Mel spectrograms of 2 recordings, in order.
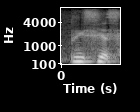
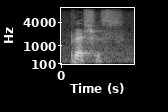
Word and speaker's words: precious: वो बोलते हैं बहुत प्रीसियस है, जो कि गलत प्रोनाउंसिएशन है इस वर्ड का. इस वर्ड का सही प्रोनाउंसिएशन है प्रेशियस. इट इज प्रेशियस, नॉट प्रीसियस और एनीथिंग एल्स.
